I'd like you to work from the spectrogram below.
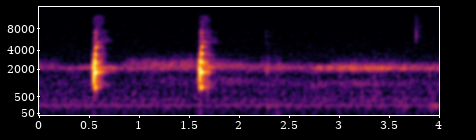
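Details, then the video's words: Strange calls from a small frog indoors, surrounded by curious cats: two abrupt, bright clicking chirps roughly one second apart, then a faint wavering high hum. "Frogs make weird sounds."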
